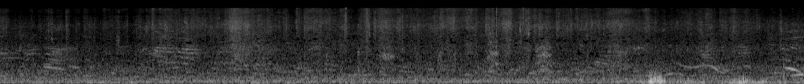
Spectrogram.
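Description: Dogs play-fighting on leashes, with two short low barks about a second apart near the end.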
